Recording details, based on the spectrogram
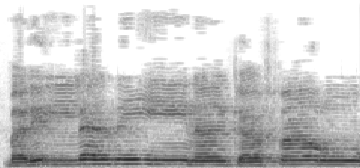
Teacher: زال کو نرمی سے ادا کریں گے، زور سے نہیں زال کو پڑھنا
